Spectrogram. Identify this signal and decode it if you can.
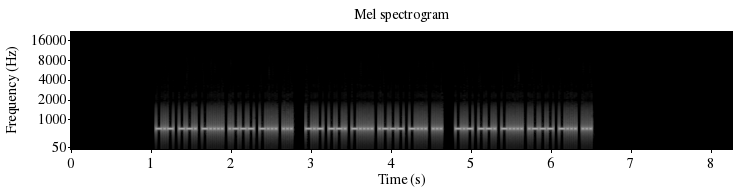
Morse code, heard as a keyed tone, about 50 wpm, 700 Hz. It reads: KG6JBS KG6JBS KG6JBS
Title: USA Call Signs Repeated 3x 50wpm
